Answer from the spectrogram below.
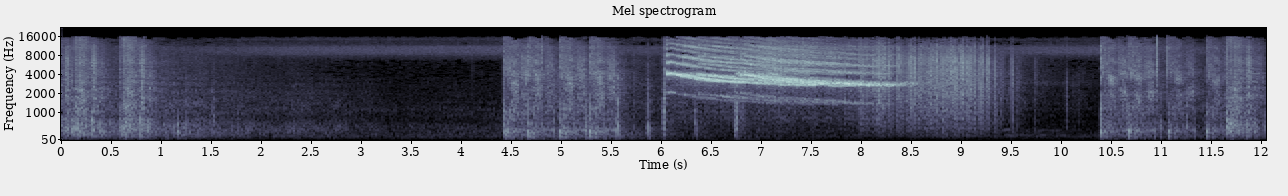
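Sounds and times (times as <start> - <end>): rapid burst of firework bangs: 0.0 - 1.6, 4.4 - 9.5, 10.4 - 12.0
firework whistle sliding down: 6.0 - 9.1.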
